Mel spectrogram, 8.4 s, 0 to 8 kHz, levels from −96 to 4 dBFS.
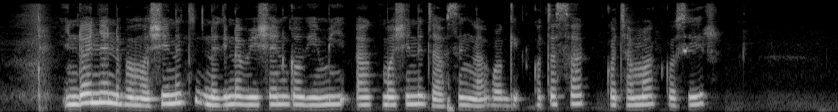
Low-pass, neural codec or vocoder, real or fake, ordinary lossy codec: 7.2 kHz; none; real; none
